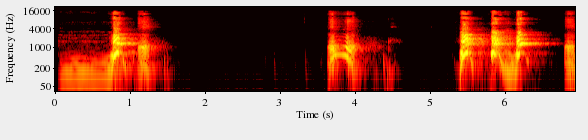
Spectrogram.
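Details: Scottish Terrier indoors, squabbling with a pig toy: a low growl rising into a sharp bark, then short clusters of yappy, whining barks with pauses between them.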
